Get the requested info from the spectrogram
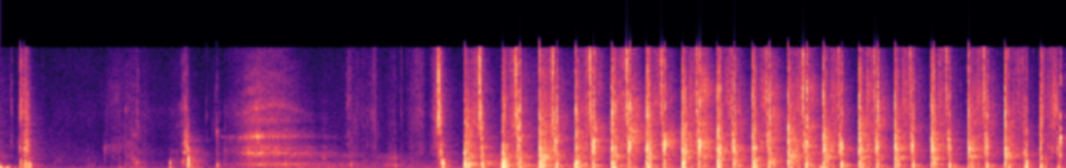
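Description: A deck of oracle cards being shuffled by hand: after a quiet start with a soft slide of cards near two seconds, a fast, steady run of papery clicks begins about three and a half seconds in and keeps going.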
